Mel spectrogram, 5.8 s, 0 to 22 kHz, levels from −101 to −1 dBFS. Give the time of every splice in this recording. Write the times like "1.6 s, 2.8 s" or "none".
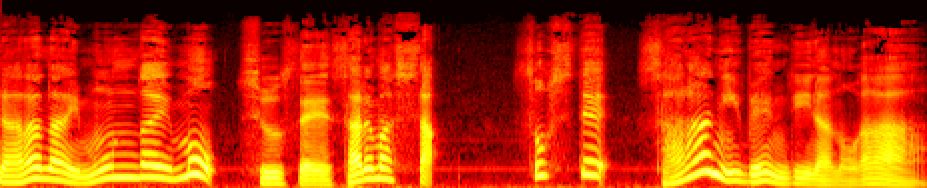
3.0 s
